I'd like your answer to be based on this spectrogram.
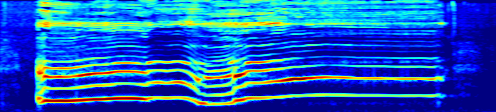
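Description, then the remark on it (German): A dog sings along in a single sustained howl like a werewolf, lasting about two seconds and loud, its pitch dipping briefly in the middle before rising and holding steady, with no other sounds around it. “dat der singt mit, hult as ein Werwolf.”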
